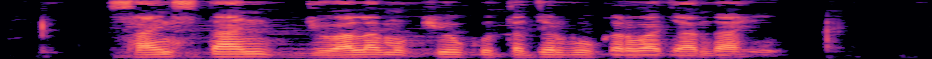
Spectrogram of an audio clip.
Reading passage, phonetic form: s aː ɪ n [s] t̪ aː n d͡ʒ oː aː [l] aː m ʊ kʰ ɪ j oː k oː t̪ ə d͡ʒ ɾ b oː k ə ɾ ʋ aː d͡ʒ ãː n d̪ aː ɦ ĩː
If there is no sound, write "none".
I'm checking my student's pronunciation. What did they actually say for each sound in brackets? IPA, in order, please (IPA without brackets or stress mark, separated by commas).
s, l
